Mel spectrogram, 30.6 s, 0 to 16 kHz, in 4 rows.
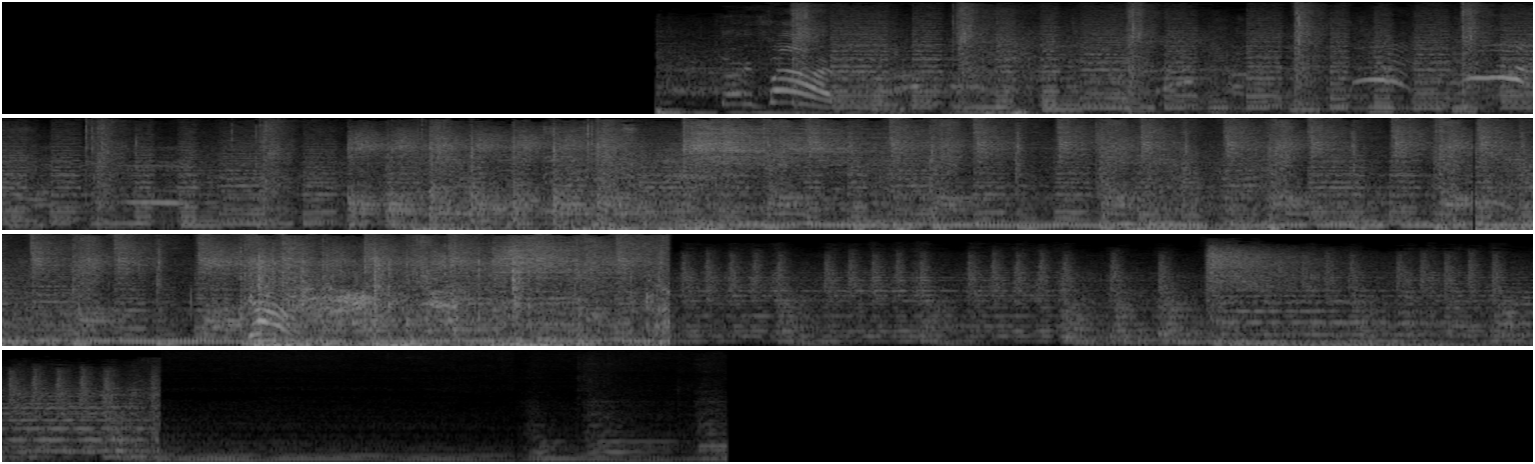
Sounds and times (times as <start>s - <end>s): Music: 3.3s - 26.6s.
